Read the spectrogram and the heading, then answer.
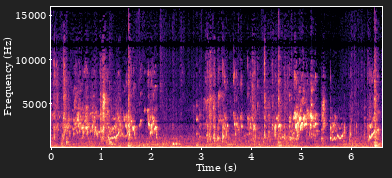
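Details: Indoor pet budgerigars warble and squawk in a lively, scratchy stream of short chirps and buzzy notes, louder toward the end, over a low continuous hum.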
